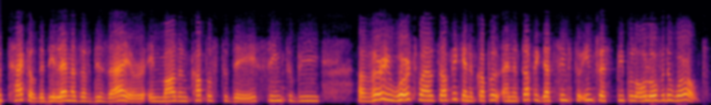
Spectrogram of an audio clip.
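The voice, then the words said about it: Flemish Belgian accent in English. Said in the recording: “I was born in Belgium, in the Flemish part of Belgium. ... my mother language is actually Flemish. ... Despite the accent you're probably going to hear.”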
